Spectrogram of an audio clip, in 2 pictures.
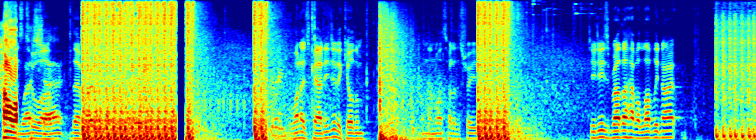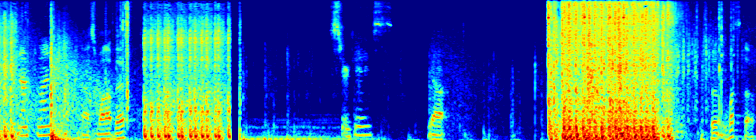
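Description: Rapid gunfire crackles in loud bursts.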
